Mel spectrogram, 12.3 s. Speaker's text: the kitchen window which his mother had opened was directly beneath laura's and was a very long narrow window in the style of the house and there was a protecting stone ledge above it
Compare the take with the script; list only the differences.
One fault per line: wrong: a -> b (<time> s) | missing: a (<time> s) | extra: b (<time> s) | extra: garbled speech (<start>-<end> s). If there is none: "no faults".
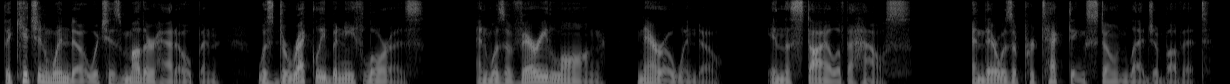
wrong: opened -> open (1.8 s)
